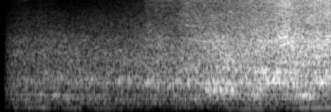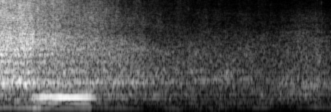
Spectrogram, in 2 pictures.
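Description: Audi TT coupé driving past on a race track: its engine and tyre noise build to a peak about five seconds in, then drop away and fade as it goes by.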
